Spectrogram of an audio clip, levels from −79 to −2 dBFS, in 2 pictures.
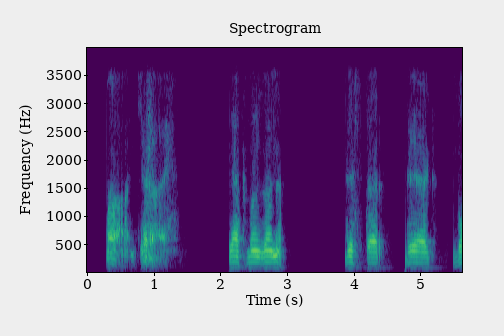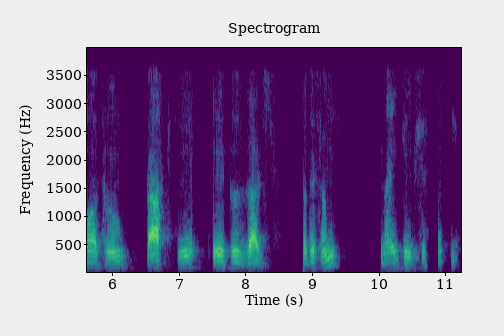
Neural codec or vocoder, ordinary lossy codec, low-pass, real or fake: codec, 44.1 kHz, 7.8 kbps, Pupu-Codec; Opus, 24 kbps; 3.6 kHz; fake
